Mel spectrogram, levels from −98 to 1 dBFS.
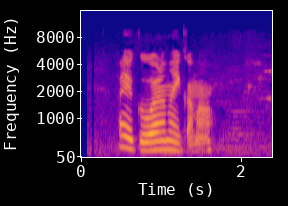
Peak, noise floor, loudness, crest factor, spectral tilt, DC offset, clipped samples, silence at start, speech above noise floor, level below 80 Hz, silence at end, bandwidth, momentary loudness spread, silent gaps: -8 dBFS; -52 dBFS; -25 LUFS; 18 dB; -5.5 dB/octave; under 0.1%; under 0.1%; 0.5 s; 28 dB; -76 dBFS; 0 s; 10 kHz; 16 LU; none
